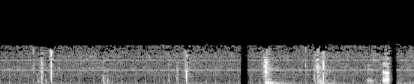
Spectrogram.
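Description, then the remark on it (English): A handful of dull, irregular knocks on a wooden door, the last three louder than the first, standing out against a low, steady background rumble. “I went up to the door, knocked, and waited.”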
